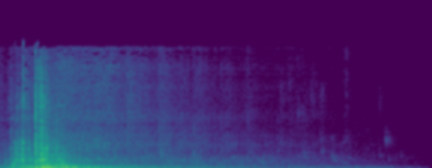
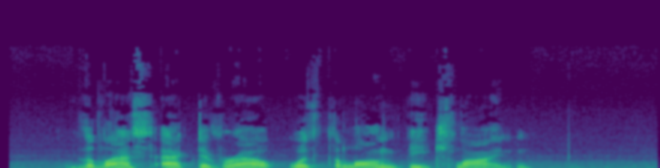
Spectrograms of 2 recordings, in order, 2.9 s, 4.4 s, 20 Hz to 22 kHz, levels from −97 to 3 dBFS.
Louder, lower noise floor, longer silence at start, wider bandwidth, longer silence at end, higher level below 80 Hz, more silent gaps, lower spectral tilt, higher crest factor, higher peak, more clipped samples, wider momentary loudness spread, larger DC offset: second, -30 LUFS vs -24 LUFS; first, -65 dBFS vs -49 dBFS; second, 0 s vs 0.45 s; first, 16 kHz vs 9.8 kHz; first, 1.4 s vs 0.05 s; first, -42 dBFS vs -50 dBFS; neither; about the same, -5.5 dB/octave vs -6.5 dB/octave; first, 26 dB vs 18 dB; about the same, -10 dBFS vs -8 dBFS; neither; first, 26 LU vs 10 LU; neither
